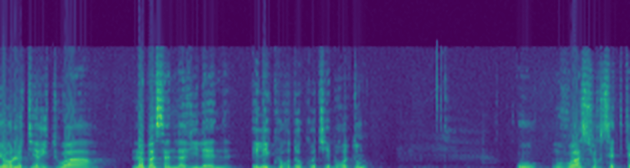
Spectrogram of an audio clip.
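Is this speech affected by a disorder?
No.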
